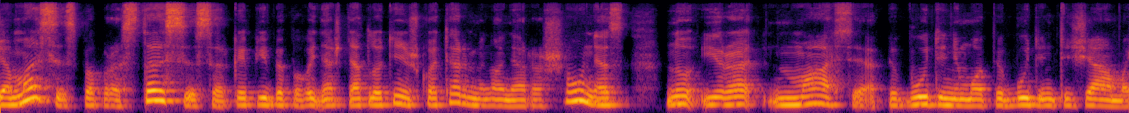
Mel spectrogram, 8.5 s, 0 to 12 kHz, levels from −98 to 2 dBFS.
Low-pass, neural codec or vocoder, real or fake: 10.8 kHz; none; real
